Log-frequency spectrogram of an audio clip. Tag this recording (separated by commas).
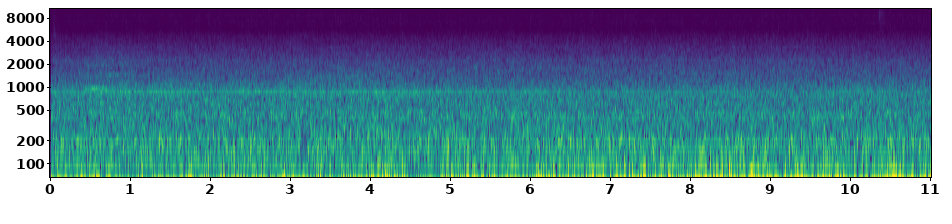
Mechanisms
